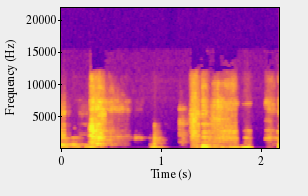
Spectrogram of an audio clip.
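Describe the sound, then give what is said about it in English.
A small fluffy dog lets out a few short, high yapping barks with whiny edges, fairly loud, in quick uneven bursts. “That's her dog. Oh yeah, that's cute. Little fluff ball.”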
